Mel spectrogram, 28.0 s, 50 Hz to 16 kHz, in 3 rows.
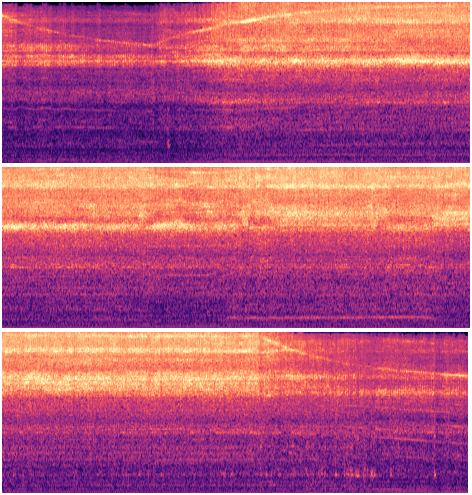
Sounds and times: Vehicle: 0.0s - 28.0s.

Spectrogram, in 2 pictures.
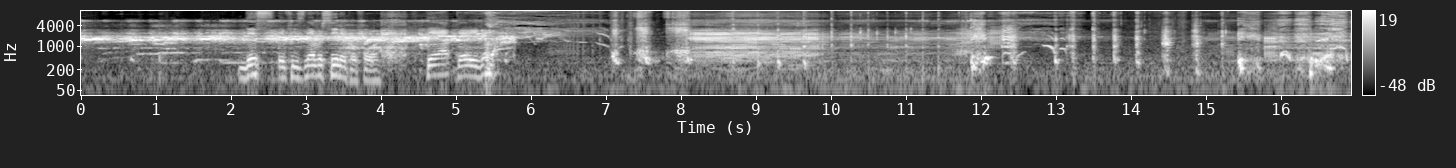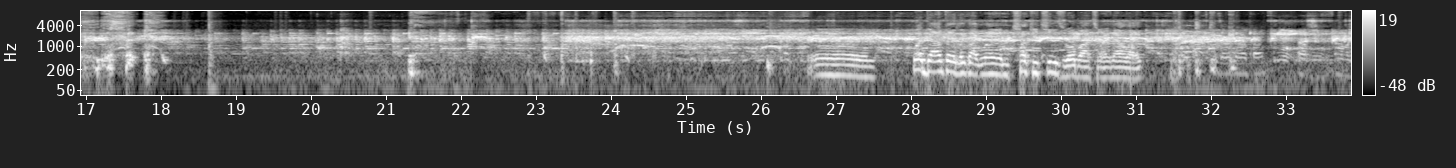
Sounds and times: Inside, small room: 0.0s - 33.8s
Laughter: 5.4s - 7.7s, 8.9s - 15.5s, 31.5s - 32.5s.

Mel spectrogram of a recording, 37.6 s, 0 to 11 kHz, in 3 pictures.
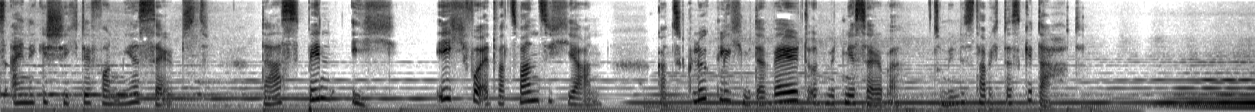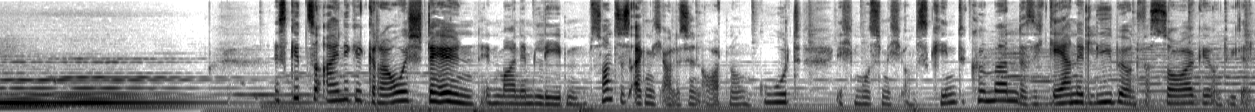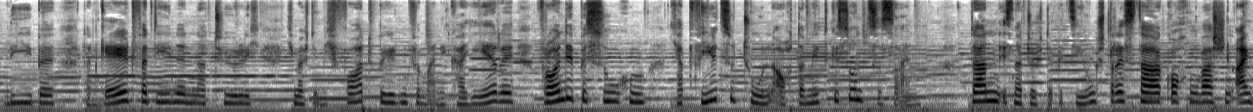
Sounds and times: Speech: 0.0s - 6.0s, 6.6s - 10.8s, 15.3s - 37.6s
Music: 0.0s - 37.6s.

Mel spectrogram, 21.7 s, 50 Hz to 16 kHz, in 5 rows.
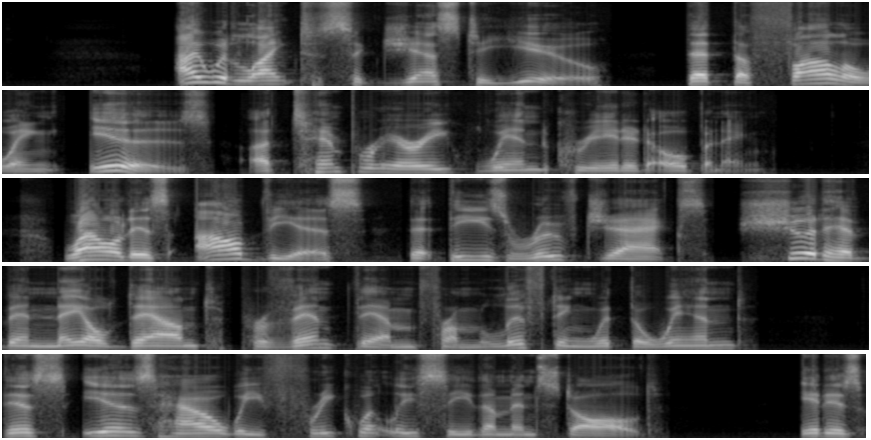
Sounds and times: Speech: 0.9s - 8.2s, 9.0s - 16.8s, 17.4s - 20.6s, 21.4s - 21.6s.

